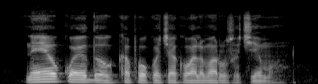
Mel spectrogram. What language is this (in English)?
Luo (Kenya and Tanzania)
